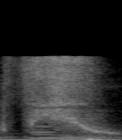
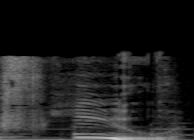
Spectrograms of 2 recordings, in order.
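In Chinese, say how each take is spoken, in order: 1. 这个词是用轻柔的耳语说的。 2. 这个词是用完整的、带声的语调说的。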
